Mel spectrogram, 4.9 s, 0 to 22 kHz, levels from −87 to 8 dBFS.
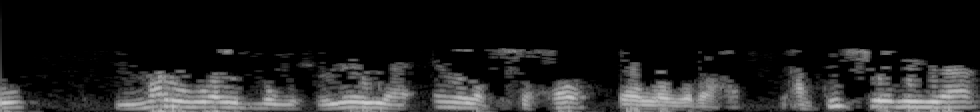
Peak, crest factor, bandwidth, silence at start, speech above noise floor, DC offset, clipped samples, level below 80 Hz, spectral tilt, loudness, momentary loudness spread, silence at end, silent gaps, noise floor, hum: -8 dBFS; 14 dB; 3.8 kHz; 0 s; 19 dB; under 0.1%; under 0.1%; -42 dBFS; -12 dB/octave; -22 LUFS; 11 LU; 0 s; none; -41 dBFS; none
